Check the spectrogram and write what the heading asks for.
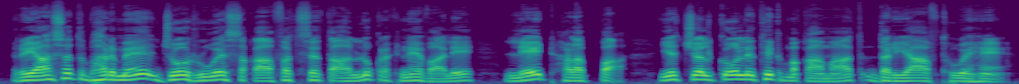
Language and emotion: Urdu, neutral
